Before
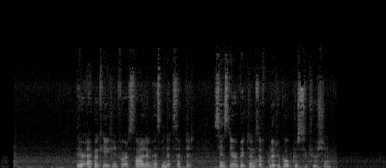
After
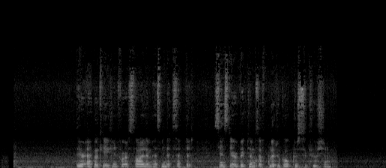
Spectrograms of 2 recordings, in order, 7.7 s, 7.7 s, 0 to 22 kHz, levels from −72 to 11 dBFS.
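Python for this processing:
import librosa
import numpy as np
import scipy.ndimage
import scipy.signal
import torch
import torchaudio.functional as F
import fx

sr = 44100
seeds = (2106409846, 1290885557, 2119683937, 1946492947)

y = fx.peak_eq(x, sr, hz=4300.0, db=-14.5, octaves=0.3)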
